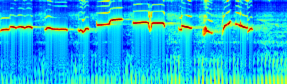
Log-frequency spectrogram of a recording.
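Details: Oriental magpie-robin singing to provoke other magpie-robins to join in: loud whistled phrases, steady notes alternating with quick upward and downward slurs, about ten bursts over a few seconds, with a low rumbling noise beneath.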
